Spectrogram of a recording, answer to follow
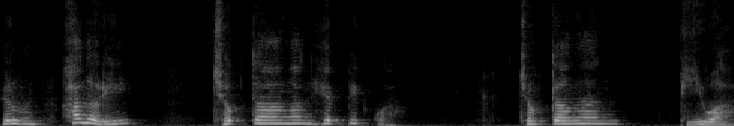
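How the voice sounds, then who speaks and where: Here a man speaks very slowly in a high voice. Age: 60s. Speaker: preacher. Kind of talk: sermon.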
